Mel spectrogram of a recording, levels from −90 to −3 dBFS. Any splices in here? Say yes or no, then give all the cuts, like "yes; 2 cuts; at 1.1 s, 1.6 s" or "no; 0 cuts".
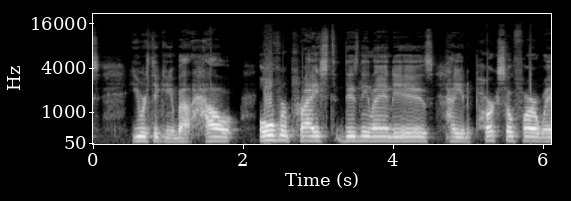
yes; 2 cuts; at 2.1 s, 4.7 s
